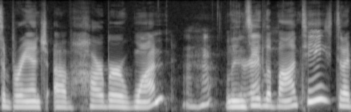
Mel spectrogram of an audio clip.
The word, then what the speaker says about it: Lindsay LaBonte: mortgage which is a branch of Harbor One Lindsay Labonte did I pronounce that correctly correct excellent so let's get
